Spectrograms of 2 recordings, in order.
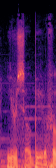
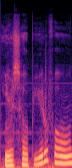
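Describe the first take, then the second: First: It is said in a normal, lower-pitched voice. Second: It is said in a raised, high-pitched voice. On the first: The speaker calls it wrong. "if I go to my dog and I'm like" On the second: The speaker calls it right. "An uptone to your voice"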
